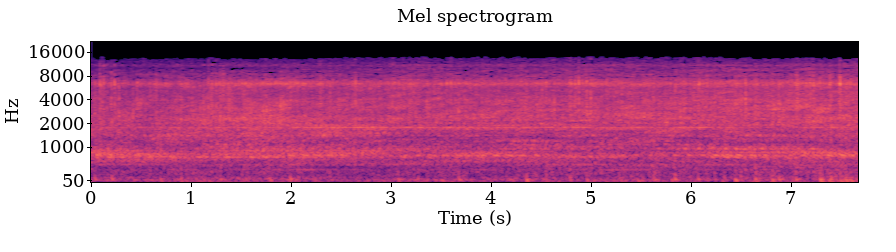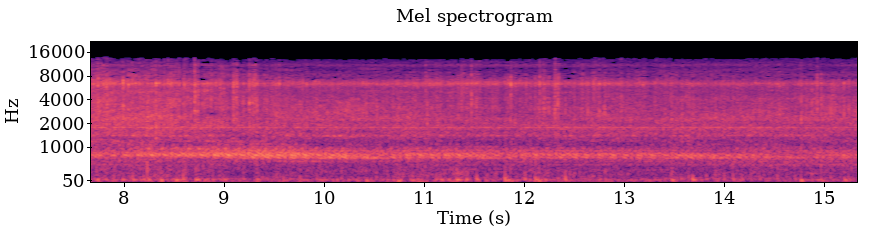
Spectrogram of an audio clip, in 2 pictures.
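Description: Model train's electric motor whining steadily as it runs, with the rumble and light clicking of its wheels on the track heard from on board the moving train. The whine grows louder for a few seconds midway.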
